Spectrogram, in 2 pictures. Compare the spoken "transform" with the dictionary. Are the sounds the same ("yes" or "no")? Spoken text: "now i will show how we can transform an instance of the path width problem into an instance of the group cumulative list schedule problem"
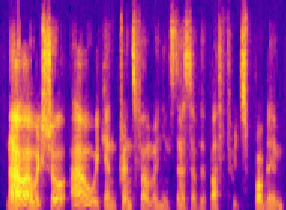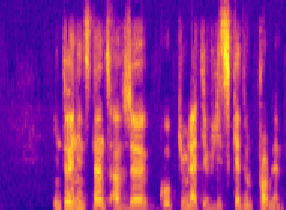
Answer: yes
